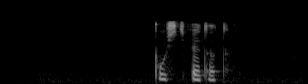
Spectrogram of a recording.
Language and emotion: Russian, neutral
